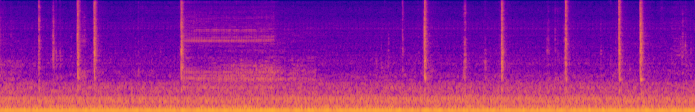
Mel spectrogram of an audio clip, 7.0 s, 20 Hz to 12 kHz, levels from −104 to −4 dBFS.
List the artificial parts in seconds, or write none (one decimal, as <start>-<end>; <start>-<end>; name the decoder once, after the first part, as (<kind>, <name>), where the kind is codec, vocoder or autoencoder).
none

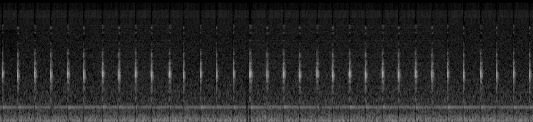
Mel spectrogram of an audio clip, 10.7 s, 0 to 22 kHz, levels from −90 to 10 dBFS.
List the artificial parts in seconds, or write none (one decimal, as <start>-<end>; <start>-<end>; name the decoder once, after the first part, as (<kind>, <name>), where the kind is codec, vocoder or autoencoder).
1.8-3.5 (vocoder, Vocos); 5.0-8.9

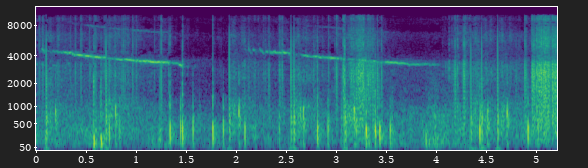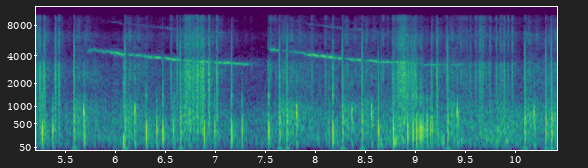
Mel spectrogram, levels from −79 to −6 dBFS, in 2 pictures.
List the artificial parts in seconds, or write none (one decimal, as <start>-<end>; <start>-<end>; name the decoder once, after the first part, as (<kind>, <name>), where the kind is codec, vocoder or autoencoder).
1.0-3.4 (vocoder, BigVGAN v2); 3.8-4.5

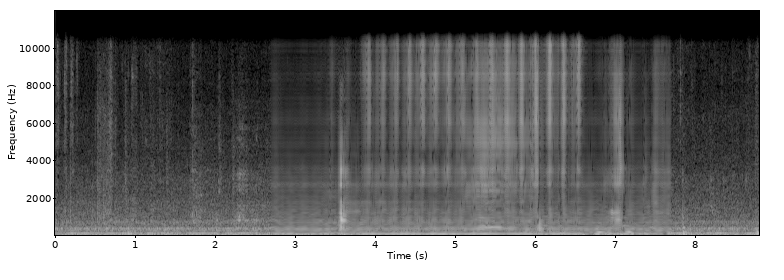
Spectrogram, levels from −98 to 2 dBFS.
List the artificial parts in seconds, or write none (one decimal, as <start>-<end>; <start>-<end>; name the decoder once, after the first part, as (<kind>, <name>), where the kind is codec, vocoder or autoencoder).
2.7-7.7 (vocoder, BigVGAN v2)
